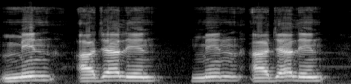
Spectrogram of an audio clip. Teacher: نون کو بالکل ظاہر کریں گے، واضح کریں گے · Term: اظہار کا قاعدہ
